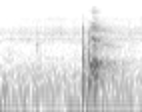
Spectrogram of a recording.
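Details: Child who has a cough, after eating mango, gives a single brief, sharp cough burst against a quiet background; a plain cough.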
